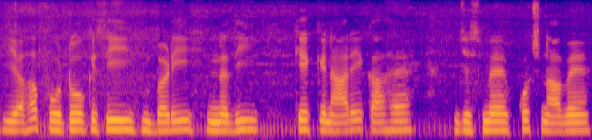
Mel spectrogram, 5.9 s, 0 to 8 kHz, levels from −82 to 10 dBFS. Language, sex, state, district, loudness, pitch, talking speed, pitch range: Hindi, male, Haryana, Charkhi Dadri, -14 LUFS, 150 Hz, 120 wpm, 140-155 Hz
